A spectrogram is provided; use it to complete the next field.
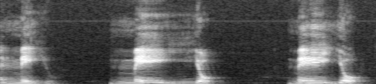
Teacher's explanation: A palavra meio, o O também é forte, é vogal. O I passa a ser fraco, semivogal. · Observe que na palavra meio, o E ele é forte, então ele é vogal. A palavra meio, o O também é forte, é vogal.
